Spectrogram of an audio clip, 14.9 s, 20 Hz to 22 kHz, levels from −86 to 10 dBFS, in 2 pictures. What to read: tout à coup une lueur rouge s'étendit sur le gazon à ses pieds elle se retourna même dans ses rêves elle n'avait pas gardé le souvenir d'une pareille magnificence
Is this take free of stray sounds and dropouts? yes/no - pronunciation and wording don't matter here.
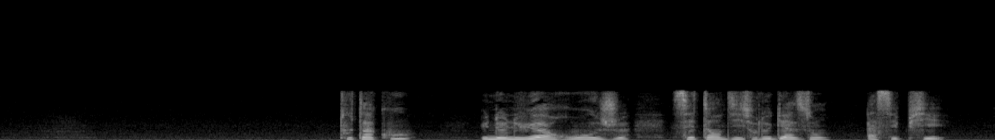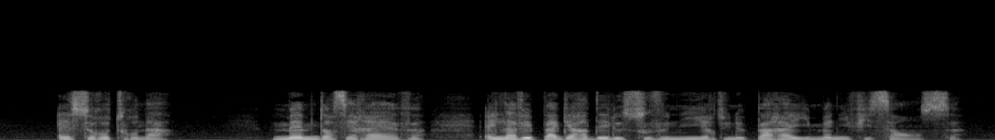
yes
